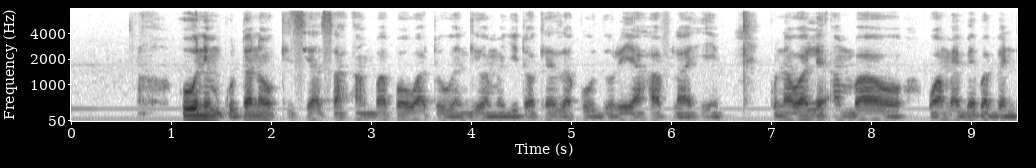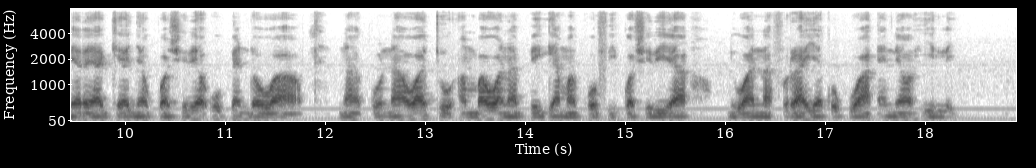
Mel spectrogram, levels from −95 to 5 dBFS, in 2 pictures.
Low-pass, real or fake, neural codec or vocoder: 7.2 kHz; real; none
